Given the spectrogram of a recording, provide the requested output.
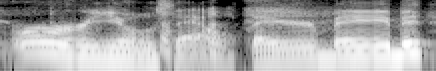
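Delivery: slow laughing Southern drawl; Southern accent. Acted. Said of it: "I just went real south".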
